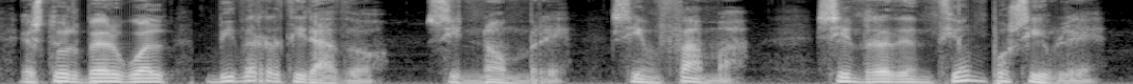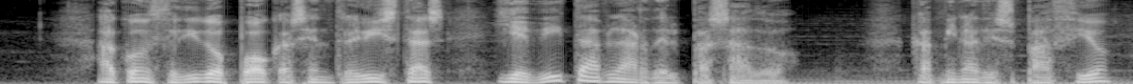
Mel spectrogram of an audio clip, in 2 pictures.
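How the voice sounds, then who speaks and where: A man reading scripted documentary narration in a solemn, measured, dramatic way with weighty pauses. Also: fairly low pitch, vocal fry, darkish tone, breathy edge, no echo. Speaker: true crime podcast narrator. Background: background music.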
